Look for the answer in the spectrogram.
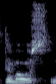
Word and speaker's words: Davos: Of course, this time I'm calling in from Davos, or Davos, as I've been reminded, the real pronunciation is Davos, not Davos.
